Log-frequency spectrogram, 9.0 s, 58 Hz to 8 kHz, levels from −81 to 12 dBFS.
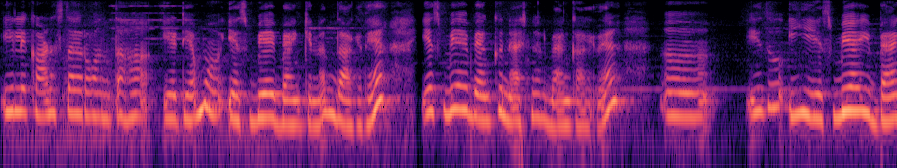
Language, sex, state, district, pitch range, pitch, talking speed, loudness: Kannada, female, Karnataka, Raichur, 240-300 Hz, 265 Hz, 125 wpm, -17 LUFS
